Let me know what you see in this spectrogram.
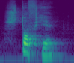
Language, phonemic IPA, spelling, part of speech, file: Dutch, /ˈstɔfjə/, stofje, noun, Nl-stofje.ogg
- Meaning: diminutive of stof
